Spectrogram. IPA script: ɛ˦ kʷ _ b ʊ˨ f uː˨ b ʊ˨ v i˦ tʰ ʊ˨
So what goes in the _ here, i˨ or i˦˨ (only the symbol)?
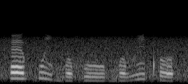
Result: i˦˨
